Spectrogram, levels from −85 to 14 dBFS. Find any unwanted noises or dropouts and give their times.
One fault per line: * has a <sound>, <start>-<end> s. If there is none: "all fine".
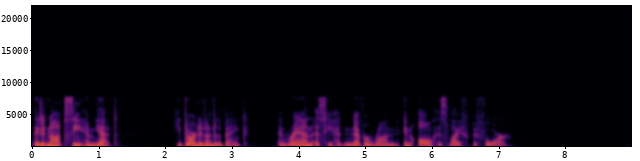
all fine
